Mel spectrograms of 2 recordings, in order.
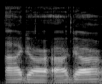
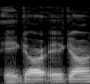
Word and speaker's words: agar: Next up, we're going to use our Agar or Agar, depending on how you pronounce it.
